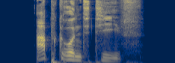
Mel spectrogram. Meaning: very deep, bone-deep (especially of negative emotions)
- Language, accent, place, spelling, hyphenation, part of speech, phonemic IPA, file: German, Germany, Berlin, abgrundtief, ab‧grund‧tief, adjective, /ˈapɡʁʊntˌtiːf/, De-abgrundtief.ogg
